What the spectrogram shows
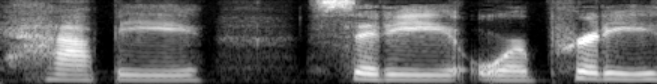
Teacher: When the final vowel in words like happy, city, or pretty sounds like E, as in my accent, that's called happy tensing. In the Transatlantic accent, you use a more neutral eh sound for the ends of those words.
